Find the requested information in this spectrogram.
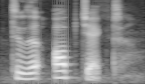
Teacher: but an object that you can see or touch is a noun and it's stressed on the first syllable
